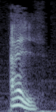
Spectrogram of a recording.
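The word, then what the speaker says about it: ال: point is with the AL of deafness that the hamster Russell is always pronounced so it's always ah Al bait Al Tamar and so on it's never UL it's never ill it's always l another session Bismillah now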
